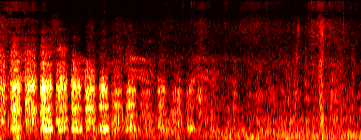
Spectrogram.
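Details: Dog panting on a hot day at a regenerative farm in County Kilkenny, Ireland: quick, breathy, rhythmic pants about three per second for roughly a second and a half, then fading into quiet outdoor background noise.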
